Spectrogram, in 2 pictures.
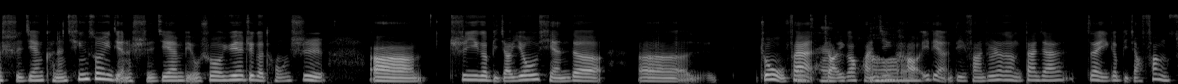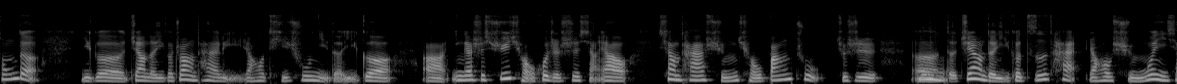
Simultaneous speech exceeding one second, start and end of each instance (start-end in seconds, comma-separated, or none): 7.9-9.2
